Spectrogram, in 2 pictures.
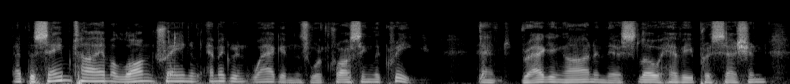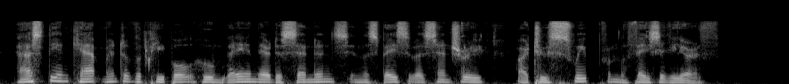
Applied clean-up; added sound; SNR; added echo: neural mask model DeepFilterNet 3.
